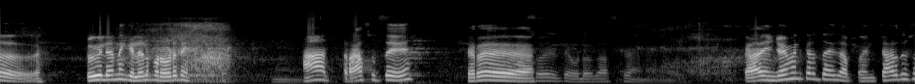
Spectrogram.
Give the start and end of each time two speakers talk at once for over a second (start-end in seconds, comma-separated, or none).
none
